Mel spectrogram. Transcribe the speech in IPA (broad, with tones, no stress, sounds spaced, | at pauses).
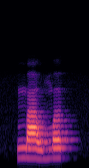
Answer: m aː˨˩ w m ɐ˨ k̚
